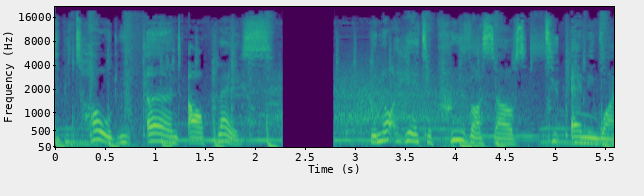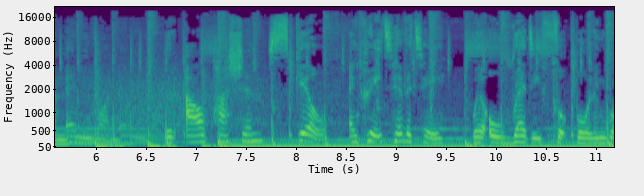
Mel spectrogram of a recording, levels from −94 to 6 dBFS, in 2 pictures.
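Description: At 2.26 s a rebuffering stall drops the sound to silence until 2.79 s; playback ran dry, then resumed exactly where it stopped, adding 0.52 s.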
